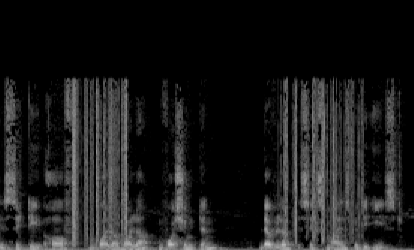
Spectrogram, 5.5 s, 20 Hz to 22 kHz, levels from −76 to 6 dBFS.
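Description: At 0.95 s, right after "city of", a burst of cable scratch noise runs until 1.70 s, a dense, uneven crackle roughly as loud as the speech itself. A second, somewhat quieter burst follows from 3.70 to 4.84 s. Both sound like scratching or rustling laid over the speech, most likely from a worn cable, connector or control being moved so that its contact resistance fluctuated rapidly.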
